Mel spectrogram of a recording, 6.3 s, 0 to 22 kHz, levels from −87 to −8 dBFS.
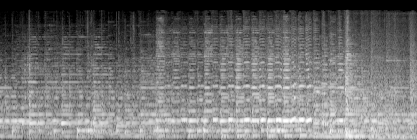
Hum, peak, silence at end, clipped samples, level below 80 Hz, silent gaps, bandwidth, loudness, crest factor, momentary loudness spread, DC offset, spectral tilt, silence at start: none; 0 dBFS; 0 s; under 0.1%; -40 dBFS; none; 16 kHz; -16 LUFS; 16 dB; 10 LU; under 0.1%; -5 dB/octave; 0 s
